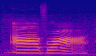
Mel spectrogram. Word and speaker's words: au revoir: You say it like it, au revoir.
